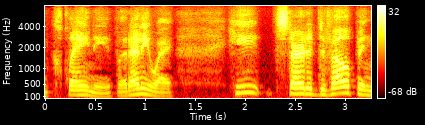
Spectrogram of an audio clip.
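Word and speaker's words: Kleene: mathematician named Steven Clean he weirdly pronounced his last name clany but anyway he started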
